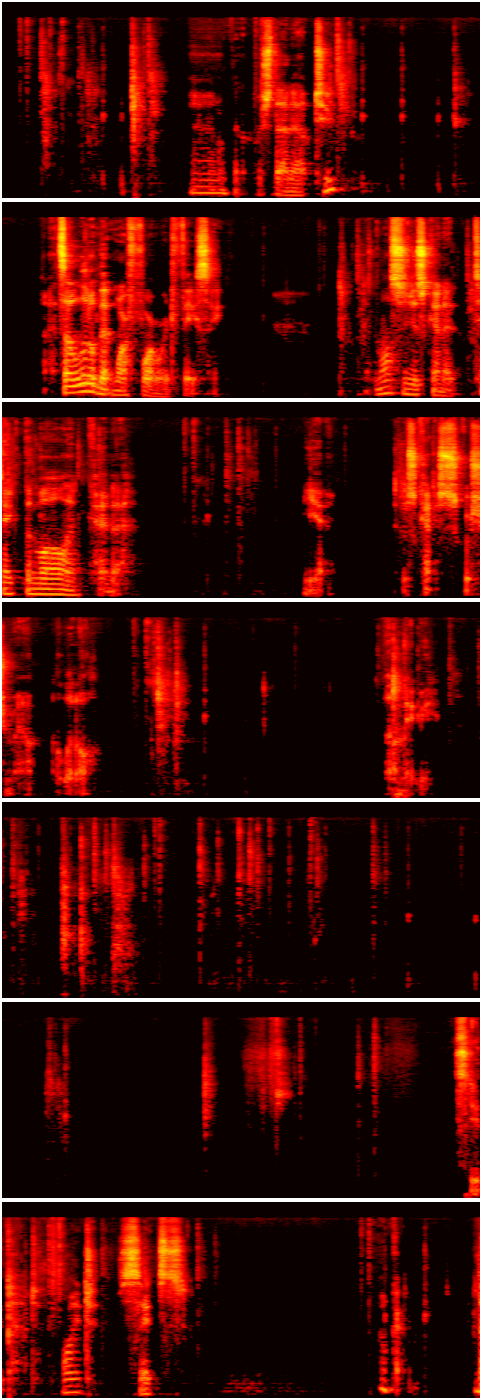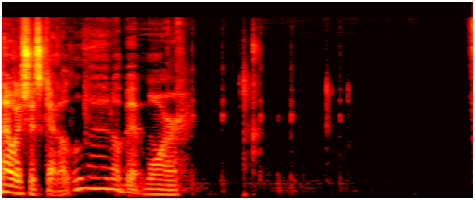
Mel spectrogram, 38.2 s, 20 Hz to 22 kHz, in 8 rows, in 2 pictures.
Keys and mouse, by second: 0.0 right click, 0.2 b, 0.6 z, 0.8-2.3 right drag, 1.1 g, 2.3-4.7 drag, 3.2 Tab, 4.7-8.1 right drag, 8.1-12.2 drag, 8.1 b, 9.2 b, 10.1 s, 11.7 ctrl+z, 12.2 right click, 12.3-14.7 right drag, 13.3 s, 15.7 ctrl+z, 17.9-22.9 right drag, 18.1 Tab, 19.0 z, 19.9 b, 20.9 a, 21.3 b, 22.6 z, 22.9-24.0 drag, 24.0-26.5 right drag, 27.2 shift+l, 27.6-31.3 right drag, 28.3 s, 29.4 ., 30.2 s, 31.3-34.9 drag, 33.4 ctrl+z, 33.7 s, 34.9-37.7 right drag, 35.7 Tab, 37.7-38.1 drag.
